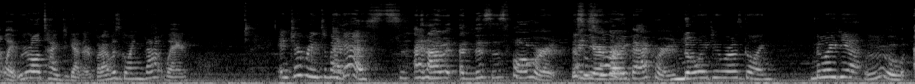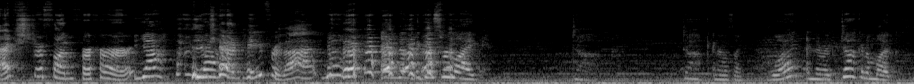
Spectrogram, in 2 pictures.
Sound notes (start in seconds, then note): 12.4 laughs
